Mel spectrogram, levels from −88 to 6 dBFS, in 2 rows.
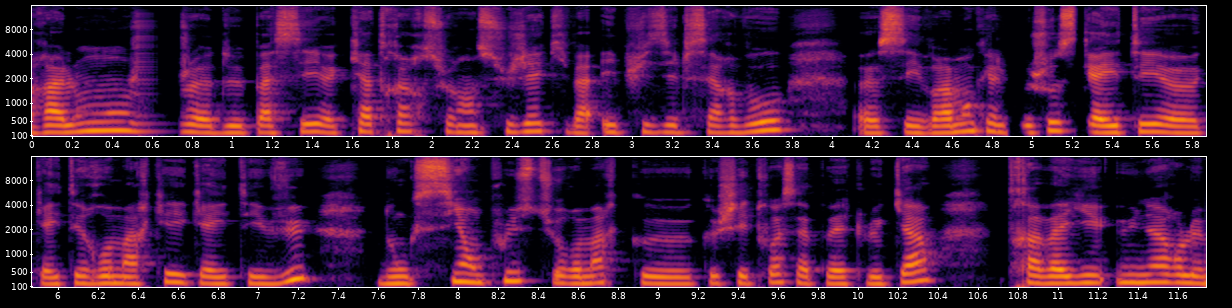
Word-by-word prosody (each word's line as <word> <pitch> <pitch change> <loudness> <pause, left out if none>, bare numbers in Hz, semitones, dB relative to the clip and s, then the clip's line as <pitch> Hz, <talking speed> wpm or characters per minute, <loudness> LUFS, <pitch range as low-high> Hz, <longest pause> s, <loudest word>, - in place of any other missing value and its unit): rallonge, 220 +5 +2 0.2
heu, 190 -2 +2
de 185 0 -1
passer, 190 +3 -1
heu, 185 - -2
4 210 +3 -3
heures 220 -1 -5
sur 205 - -5
un 190 - -2
sujet 215 +3 -2
qui 220 -3 -13
va 175 -1 -1
épuiser 195 0 -4
le 185 - -8
cerveau, 200 +6 0 0.4
heu, 175 - +1
c'est 175 +1 +4
vraiment 185 +5 +2
quelque 210 -5 -4
chose 235 +4 +3
qui 205 - 0
a - - +9
été, 195 +3 +3
heu, 180 -1 +2
qui 175 - -8
a - - 0
été 185 +2 -2
remarqué 190 +2 0
et 215 - -2
qui 205 - -5
a - - +2
été 185 0 -3
vu, 295 - +2 0.3
donc, 190 0 0
si, 250 -6 +7
en 220 - +3
plus, 255 +4 0
tu - - -5
remarques 200 +2 -2
que 185 -3 0
que 195 - -5
chez 195 +1 -1
toi, 220 +3 -4
ça 200 -4 -2
peut 185 - -4
être 180 0 -1
le 180 -1 -1
cas, 235 +8 +1 0.3
travailler 200 0 +2
1 215 0 +1
heure 220 -1 +2
le 200 -2 +2
195 Hz, 265 wpm, -23 LUFS, 185-220 Hz, 0.4 s, a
